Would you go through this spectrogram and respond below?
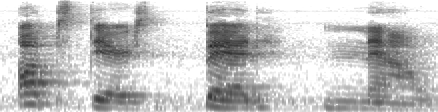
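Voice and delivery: loud roared order; roaring. A narrator's reading. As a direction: roar the bedtime order. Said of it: "roared Mister Bear".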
